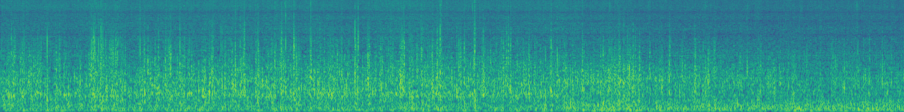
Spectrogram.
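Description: Yamaha Pro V outboard running at speed on a bass boat, mixed with heavy wind buffeting the microphone and rushing water from the wake.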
